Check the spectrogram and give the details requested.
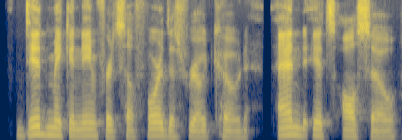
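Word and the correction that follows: REDCODE: You mean Red Code, not Road Code? – I'm sorry, I said that wrong.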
